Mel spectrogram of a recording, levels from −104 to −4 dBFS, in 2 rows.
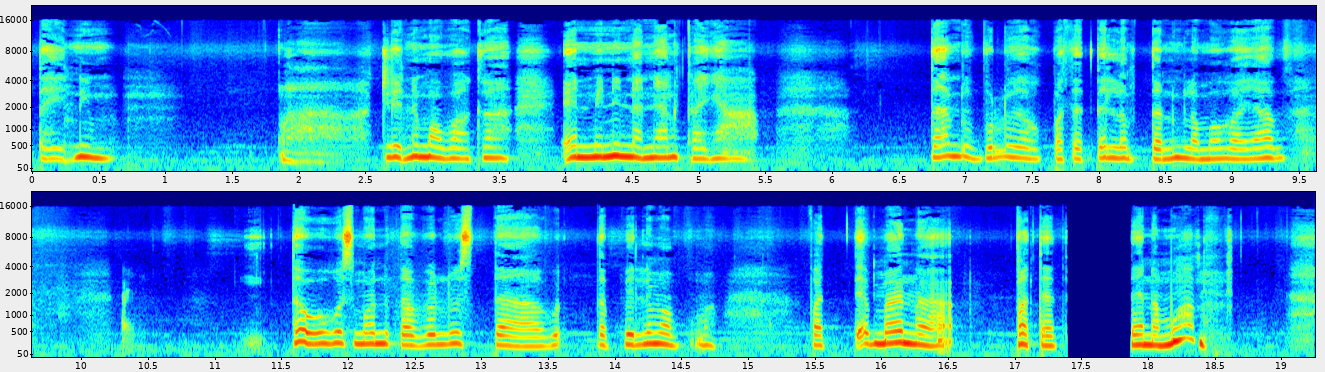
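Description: A playback stall, most likely the player running short of buffered data or having its output thread held up, interrupts this speech recording near its end: from 17.40 to 17.89 s the output drops to silence for about half a second (roughly 490 ms), cutting the talker off mid-flow before the sound resumes. Once it restarts, the player works off the backlog it built up during the gap with time-compressed catch-up, removing small slices of the signal and cross-fading across the joins so that the audio runs at 1.5 times normal speed while keeping its ordinary pitch. From 17.89 to 18.85 s the speech therefore sounds hurried, before it settles back to its normal pace for the final moments of the clip.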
